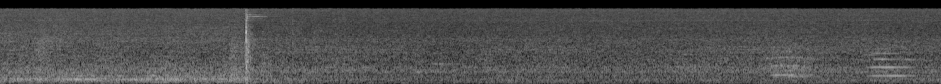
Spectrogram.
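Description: Steady hiss of air and machinery around a large ultrasonic welding press for cotton and non-woven fabric, with one sharp click about two and a half seconds in.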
